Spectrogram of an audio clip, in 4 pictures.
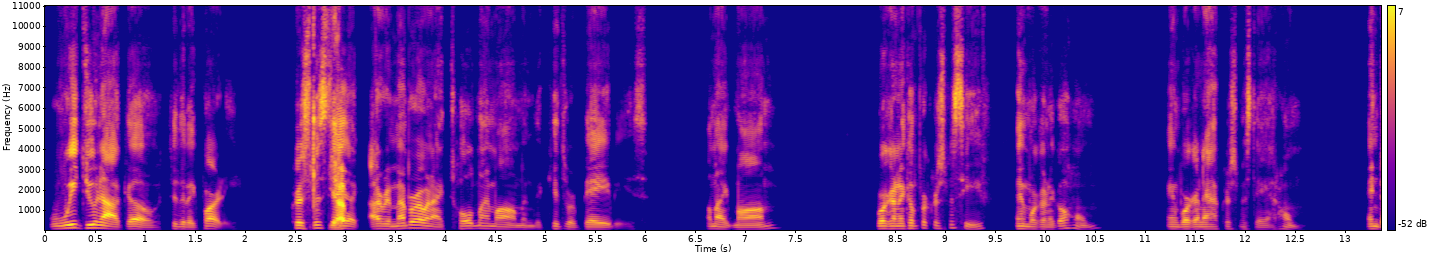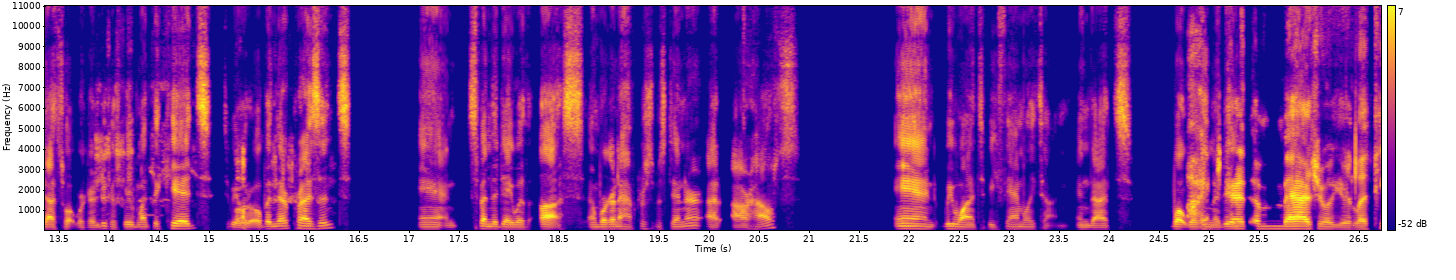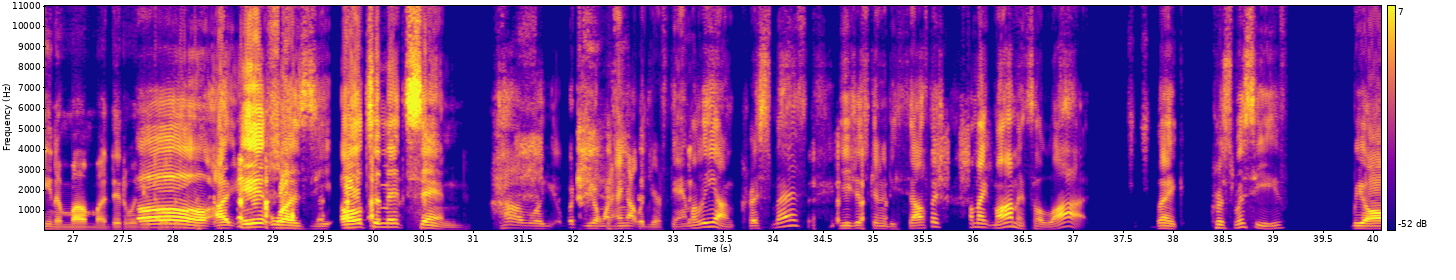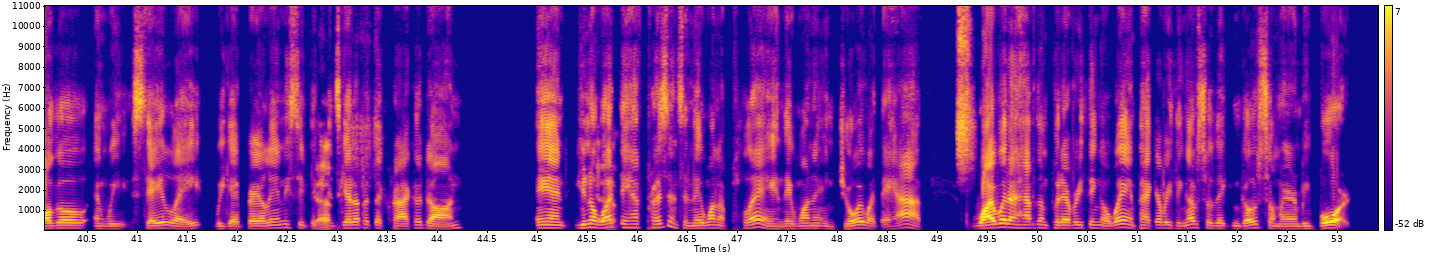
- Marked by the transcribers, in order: laughing while speaking: "Oh"; drawn out: "Oh"; other background noise; laugh
- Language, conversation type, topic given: English, unstructured, How have your family's holiday traditions changed over the years?
- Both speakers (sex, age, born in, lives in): male, 55-59, Puerto Rico, United States; male, 55-59, United States, United States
